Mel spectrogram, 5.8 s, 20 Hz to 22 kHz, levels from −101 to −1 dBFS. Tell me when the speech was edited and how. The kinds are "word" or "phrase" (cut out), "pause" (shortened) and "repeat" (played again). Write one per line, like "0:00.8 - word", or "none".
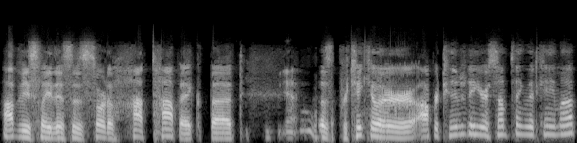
0:01.1 - word
0:03.3 - word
